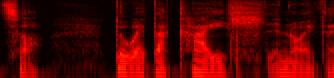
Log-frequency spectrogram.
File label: "caill", Welsh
